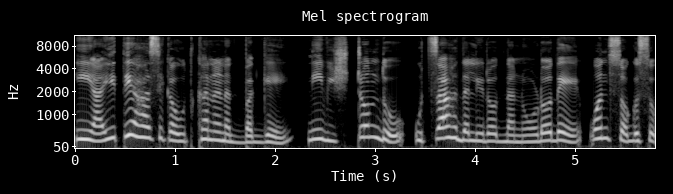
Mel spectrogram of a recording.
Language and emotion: Kannada, happy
